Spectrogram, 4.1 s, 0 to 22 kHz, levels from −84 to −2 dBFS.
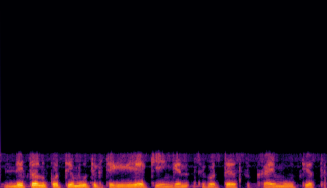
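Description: A speech clip with heavy Opus compression damage running through the whole recording. Nothing is present above about 4.1 kHz, so the band is narrowband and the sound is dull and boxy. Within that band, tones come across rough, grainy and noisy rather than swirling, as energy-preserving band filling replaces lost detail with folded or noise content. This is likely a very low-bitrate Opus encode, consistent with the music (CELT) mode at around 12 kbps.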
